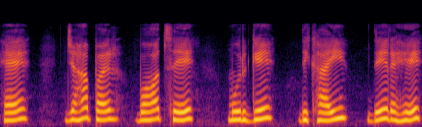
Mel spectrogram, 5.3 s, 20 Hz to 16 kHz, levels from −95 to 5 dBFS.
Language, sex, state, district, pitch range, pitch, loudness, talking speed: Hindi, female, Himachal Pradesh, Shimla, 230-260 Hz, 240 Hz, -12 LUFS, 100 wpm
